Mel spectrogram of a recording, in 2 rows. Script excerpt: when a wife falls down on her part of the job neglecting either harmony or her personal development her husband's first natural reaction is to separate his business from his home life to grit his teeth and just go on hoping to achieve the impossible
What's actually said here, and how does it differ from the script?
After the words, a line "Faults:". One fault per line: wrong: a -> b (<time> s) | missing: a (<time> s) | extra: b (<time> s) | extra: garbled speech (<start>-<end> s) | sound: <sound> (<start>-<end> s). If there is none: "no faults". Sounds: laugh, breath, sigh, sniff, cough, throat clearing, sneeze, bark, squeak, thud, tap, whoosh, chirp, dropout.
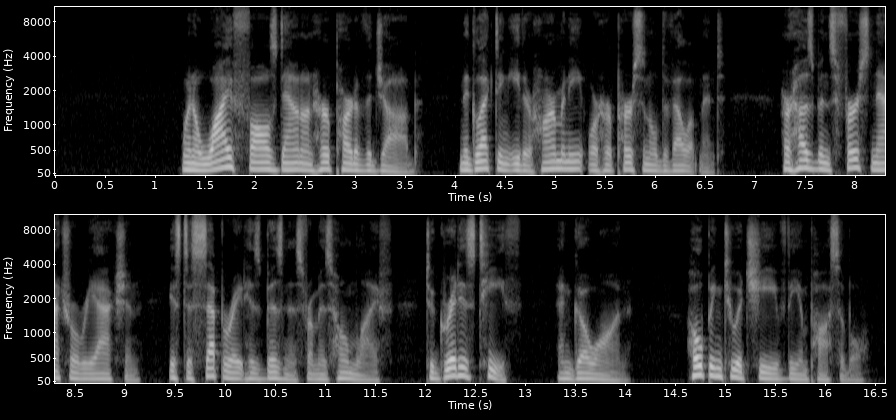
when a wife falls down on her part of the job neglecting either harmony or her personal development her husband's first natural reaction is to separate his business from his home life to grit his teeth and go on hoping to achieve the impossible
Faults:
missing: just (13.5 s)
